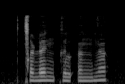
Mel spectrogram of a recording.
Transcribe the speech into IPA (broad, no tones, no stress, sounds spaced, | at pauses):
ǀ ʌ ɳ ɛ ŋ k ə l ʔ ə̃ ŋ d ə̃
